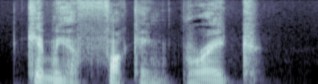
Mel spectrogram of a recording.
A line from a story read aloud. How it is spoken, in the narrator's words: I snarled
